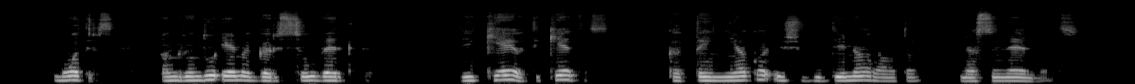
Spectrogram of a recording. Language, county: Lithuanian, Vilnius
